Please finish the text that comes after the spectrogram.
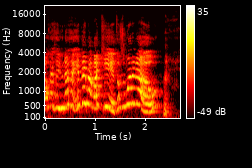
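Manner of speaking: mock very high, tense forced calm, anxious underneath. Retelling a woman questioning someone about her kids: imitating someone calm but anxious. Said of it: "That's exactly how she was".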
